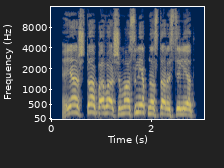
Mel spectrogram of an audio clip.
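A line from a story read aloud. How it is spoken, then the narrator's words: Barking, angry. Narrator (Russian): рявкнул Торген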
